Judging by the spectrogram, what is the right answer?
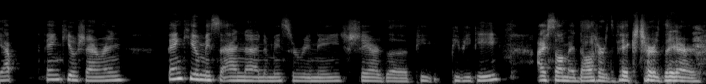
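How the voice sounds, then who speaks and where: A woman with a Chinese accent speaks at a moderate pace and a fairly low pitch, with ordinary pitch variation. The recording is very clean, with a silent background. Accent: Mandarin-accented English. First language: Mandarin. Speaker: teacher. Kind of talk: panel presentation.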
